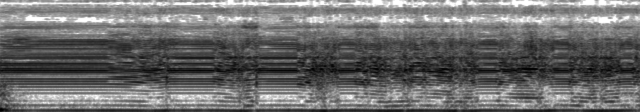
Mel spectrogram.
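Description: An electric stitch remover buzzes steadily up close as it cuts through stitching, a constant motorized whine whose tone wavers slightly as it catches threads.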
